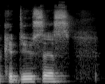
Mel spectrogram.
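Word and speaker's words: caduceus: A kaducus.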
